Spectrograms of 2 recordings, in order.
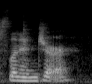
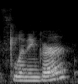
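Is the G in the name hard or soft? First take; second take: soft; hard. First: The G is said as a soft sound. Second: The G is said as a hard sound. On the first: "soft G" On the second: "a hard G"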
